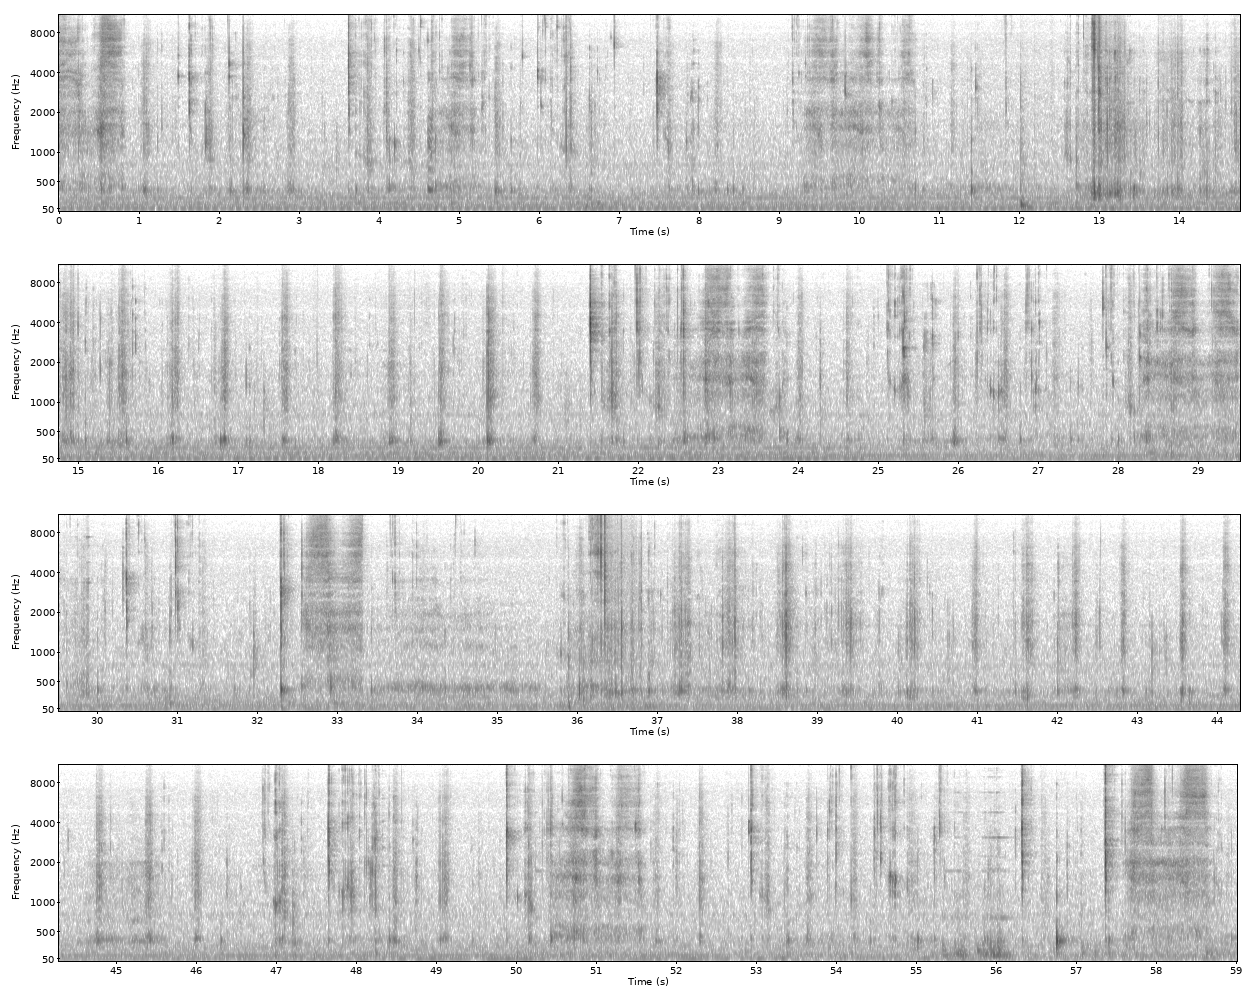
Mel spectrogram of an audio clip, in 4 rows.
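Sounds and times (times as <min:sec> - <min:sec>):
crunching of fried snacks: 0:12.6 - 0:31.4, 0:35.8 - 0:55.4.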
